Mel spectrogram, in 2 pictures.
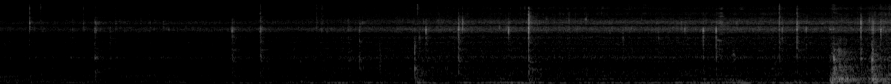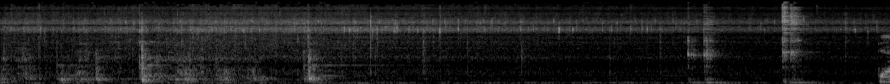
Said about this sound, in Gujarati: અડધી ચમચી હિંગ એડ કરી દઈશું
